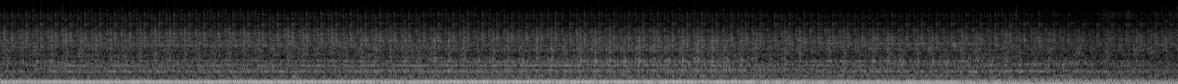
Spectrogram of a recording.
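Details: 1987 Dacia 1310 (Romanian Renault 12) idling: regular low knock about twice per second under the engine note, unchanged after a bearing change; copper radiator, new coil and Polish fuel pump fitted since; cause of knock not identified, owner asks for suggestions.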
